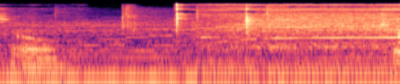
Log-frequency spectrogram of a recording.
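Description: Handheld heat gun switching on about a second in and then running as a steady rush of air with a thin whine.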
